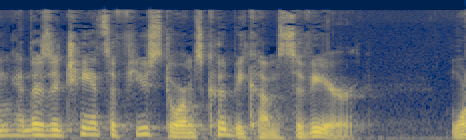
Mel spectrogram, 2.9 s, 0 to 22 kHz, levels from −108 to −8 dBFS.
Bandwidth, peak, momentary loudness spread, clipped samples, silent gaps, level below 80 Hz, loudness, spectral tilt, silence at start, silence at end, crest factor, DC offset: 17 kHz; -10 dBFS; 4 LU; under 0.1%; none; -52 dBFS; -26 LUFS; -4.5 dB/octave; 0 s; 0 s; 16 dB; under 0.1%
